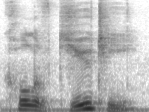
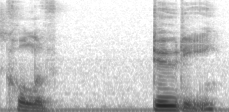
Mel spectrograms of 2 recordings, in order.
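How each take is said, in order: First: The u in Duty is said as 'yoo'. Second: The u in Duty is said as 'oo'.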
